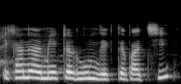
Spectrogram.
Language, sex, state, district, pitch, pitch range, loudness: Bengali, female, West Bengal, Cooch Behar, 285 Hz, 255-305 Hz, -13 LUFS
